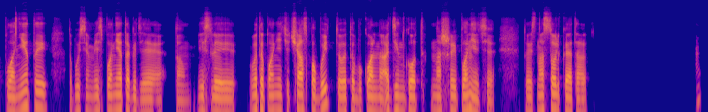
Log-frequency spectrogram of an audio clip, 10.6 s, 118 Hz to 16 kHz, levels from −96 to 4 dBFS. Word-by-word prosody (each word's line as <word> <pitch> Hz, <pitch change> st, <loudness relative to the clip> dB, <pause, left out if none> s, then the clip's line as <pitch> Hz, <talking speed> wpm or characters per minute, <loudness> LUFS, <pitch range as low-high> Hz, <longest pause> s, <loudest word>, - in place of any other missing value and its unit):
планеты, 135 Hz, +4 st, +1 dB, 0.3 s
допустим, 120 Hz, +1 st, -4 dB
есть 120 Hz, -2 st, -3 dB
планета, 130 Hz, 0 st, +3 dB
где 105 Hz, -2 st, -3 dB, 0.2 s
там, 100 Hz, -1 st, -8 dB
если 110 Hz, -2 st, 0 dB, 0.2 s
в 125 Hz, -, -9 dB
этой 130 Hz, 0 st, +4 dB
планете 125 Hz, 0 st, -2 dB
час 130 Hz, -3 st, +6 dB
побыть, 145 Hz, +9 st, +1 dB
то 115 Hz, -, +1 dB
это 115 Hz, 0 st, 0 dB
буквально 115 Hz, +1 st, +2 dB
1 120 Hz, +1 st, +1 dB
год 115 Hz, 0 st, 0 dB
нашей 120 Hz, 0 st, +1 dB
планете, 125 Hz, -4 st, -1 dB, 0.4 s
то 115 Hz, -, -6 dB
есть 115 Hz, +2 st, -3 dB
настолько 130 Hz, 0 st, +2 dB
это 105 Hz, -2 st, +1 dB, 1.6 s
Хм. -, -, -16 dB
120 Hz, 135 wpm, -27 LUFS, 110-125 Hz, 1.6 s, час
